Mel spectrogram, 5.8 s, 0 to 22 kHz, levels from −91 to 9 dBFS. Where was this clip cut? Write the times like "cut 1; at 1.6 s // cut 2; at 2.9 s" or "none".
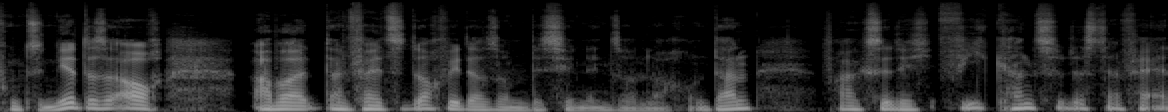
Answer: cut 1; at 4.7 s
